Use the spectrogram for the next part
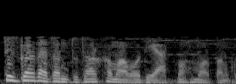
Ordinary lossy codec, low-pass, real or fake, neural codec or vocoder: none; 3.6 kHz; real; none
